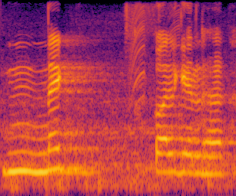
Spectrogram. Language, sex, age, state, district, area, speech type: Maithili, female, 18-30, Bihar, Purnia, urban, spontaneous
